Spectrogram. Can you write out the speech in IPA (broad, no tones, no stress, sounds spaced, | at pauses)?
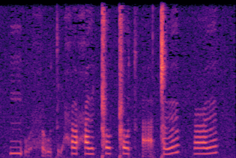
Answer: ɲ ṵ ħ ṵ t ḭ ħ ʊ ħ ɘ ǁ o ǁ o t͡sʼ a̰ ǀ ø | ʕ ø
